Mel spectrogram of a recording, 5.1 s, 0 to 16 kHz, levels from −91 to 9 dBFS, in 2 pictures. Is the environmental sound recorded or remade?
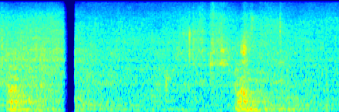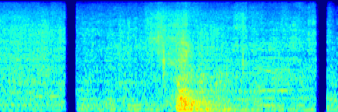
remade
